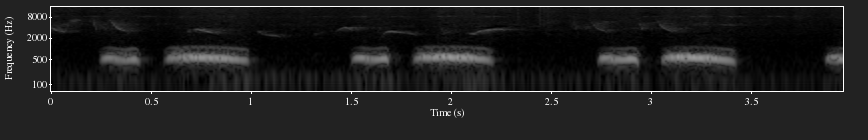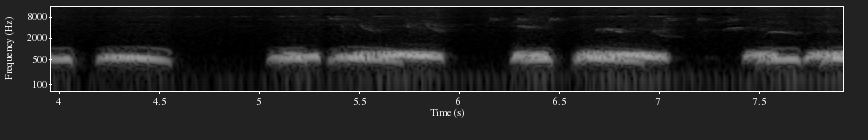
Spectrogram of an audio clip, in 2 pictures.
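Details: Spotted dove from Cà Mau, Vietnam, cooing in the three-note 'thổ' style for luring wild doves; about eight paired coos at regular spacing, faint high chirps from other birds throughout.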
